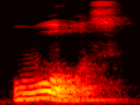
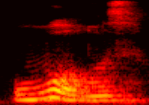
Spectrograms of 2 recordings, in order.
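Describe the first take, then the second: First: The vowel sounds like a rounded 'o'. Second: The same.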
